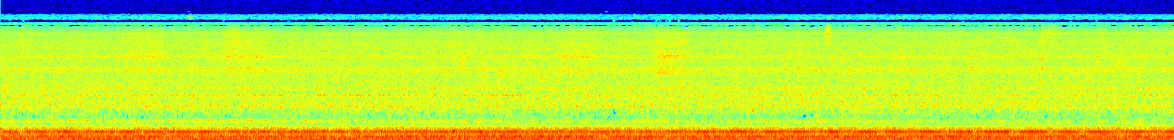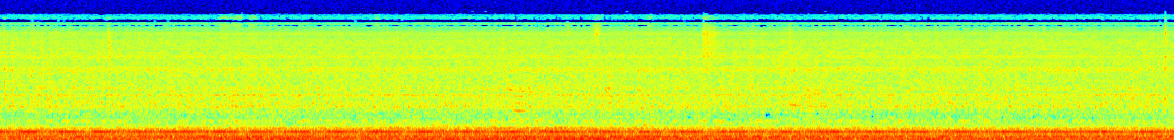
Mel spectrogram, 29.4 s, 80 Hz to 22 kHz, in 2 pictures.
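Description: Cabin noise of a Boeing 777-200ER in motion: a loud, steady low rumble from the jet engines and airflow, with a constant hum, swelling slightly for a few seconds around the middle.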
